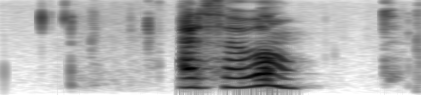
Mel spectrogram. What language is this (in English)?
Icelandic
